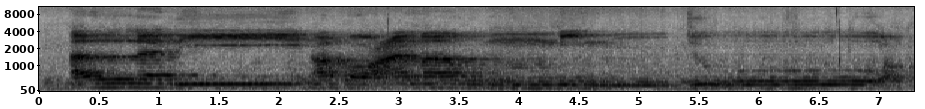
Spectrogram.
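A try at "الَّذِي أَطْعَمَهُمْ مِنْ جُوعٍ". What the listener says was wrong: Kurang lama gunanya.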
